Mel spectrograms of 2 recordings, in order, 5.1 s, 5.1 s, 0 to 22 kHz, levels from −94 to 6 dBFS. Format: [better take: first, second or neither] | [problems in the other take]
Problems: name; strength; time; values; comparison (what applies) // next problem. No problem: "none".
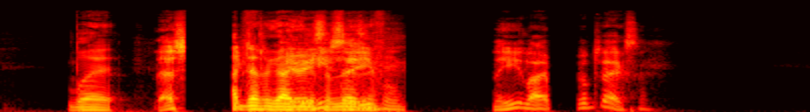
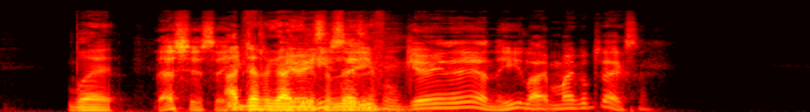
second | audio cutting out; at 1 s, at 2.5 s for 0.5 s and at 3.5 s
